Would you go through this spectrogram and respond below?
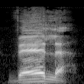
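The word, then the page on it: Vela: patua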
